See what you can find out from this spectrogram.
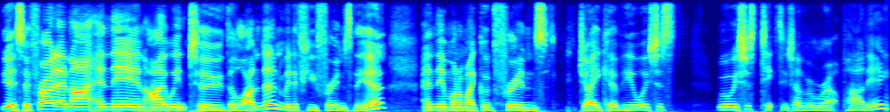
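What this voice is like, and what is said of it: Raspy, partly lost voice. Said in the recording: “I've also partly lost my voice. If you can tell there. ... Very raspy.”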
